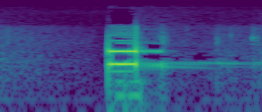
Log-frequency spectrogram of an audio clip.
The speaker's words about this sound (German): Es piept.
